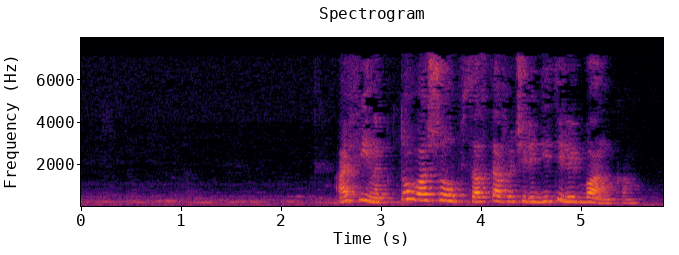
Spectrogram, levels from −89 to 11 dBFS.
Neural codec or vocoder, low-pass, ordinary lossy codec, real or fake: none; 7.2 kHz; MP3, 32 kbps; real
